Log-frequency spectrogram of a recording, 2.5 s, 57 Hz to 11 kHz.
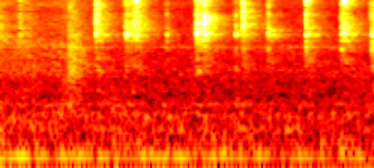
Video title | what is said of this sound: Jacqueline Heaton - Black Cherry Scones and Blueberry Muffins - FB Flashback 28/05/20 | can you hear that tapping? Can you hear it? It's like porcelain, isn't it?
